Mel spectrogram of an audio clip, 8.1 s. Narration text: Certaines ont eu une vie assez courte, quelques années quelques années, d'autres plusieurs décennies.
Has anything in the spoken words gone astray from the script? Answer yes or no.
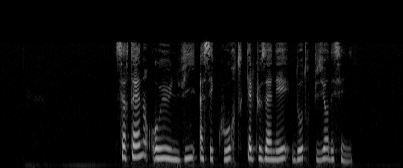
yes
